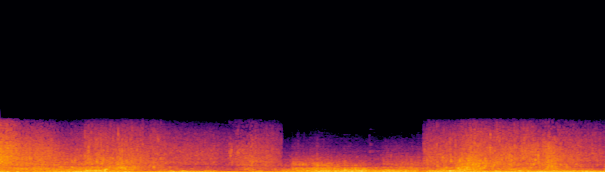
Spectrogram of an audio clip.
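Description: Water swishes and churns as a swimmer strokes through it.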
